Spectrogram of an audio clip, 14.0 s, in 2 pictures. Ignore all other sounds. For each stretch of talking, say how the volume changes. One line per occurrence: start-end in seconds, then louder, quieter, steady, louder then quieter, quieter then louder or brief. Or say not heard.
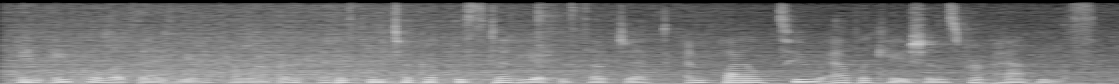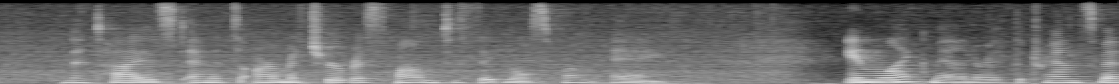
0.0-13.9 steady.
